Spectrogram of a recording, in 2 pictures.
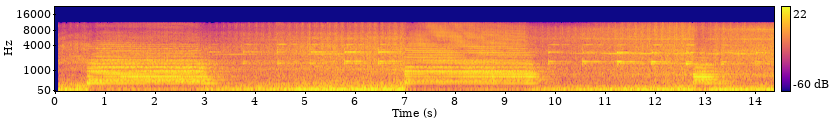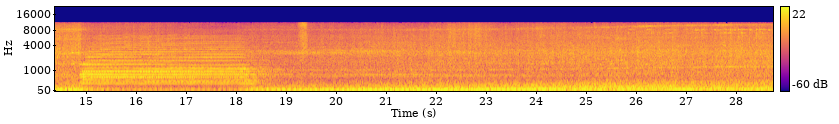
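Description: Diesel freight locomotives sounding a multi-tone air horn in the grade-crossing pattern, long, long, short, long, as they approach. This is followed by the loud low rumble of the locomotives passing and the wheel clatter of loaded coal hopper cars rolling by on the rails.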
